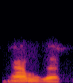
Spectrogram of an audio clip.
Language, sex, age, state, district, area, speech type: Tamil, male, 30-45, Tamil Nadu, Madurai, urban, conversation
